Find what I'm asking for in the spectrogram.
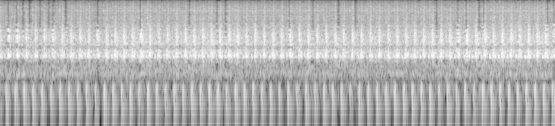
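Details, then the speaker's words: Engine knock on a dune buggy engine at idle: a sharp, even metallic knocking several times a second that is louder than before. Suspected rattle, possibly a failing bearing. "the Ben is rattling proba we can turn it down"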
